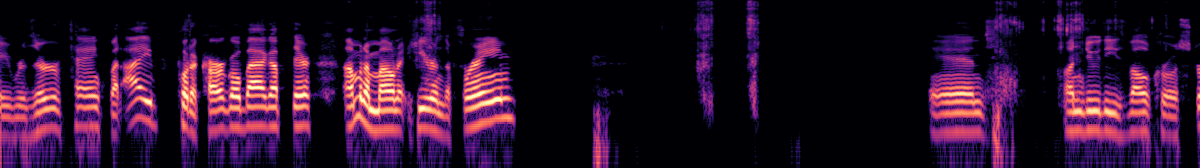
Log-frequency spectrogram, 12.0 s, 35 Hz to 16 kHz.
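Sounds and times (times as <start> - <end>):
velcro straps rasping: 4.2 - 4.4, 6.2 - 8.8, 9.9 - 11.7.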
